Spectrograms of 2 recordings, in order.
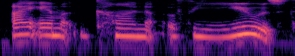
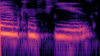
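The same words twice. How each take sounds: First: "confused" stretched out syllable by syllable; slow right down and draw out "confused"; emphatically confused. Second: Said in the usual way. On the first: Shown as a demonstration. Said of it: "when I say I'm confused". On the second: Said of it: "I'm not just like".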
